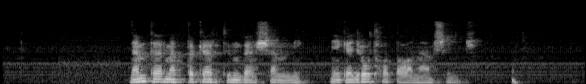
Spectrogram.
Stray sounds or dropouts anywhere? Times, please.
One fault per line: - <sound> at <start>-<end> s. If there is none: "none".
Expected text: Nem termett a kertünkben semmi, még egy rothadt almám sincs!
none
